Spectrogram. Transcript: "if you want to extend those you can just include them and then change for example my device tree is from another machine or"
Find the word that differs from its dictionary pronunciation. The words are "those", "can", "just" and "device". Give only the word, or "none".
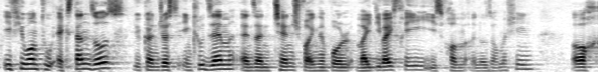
none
